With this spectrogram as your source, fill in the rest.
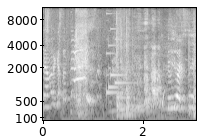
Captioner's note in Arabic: قرع الجرس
